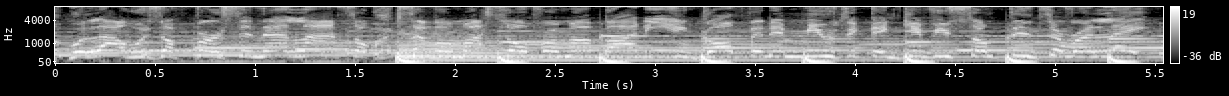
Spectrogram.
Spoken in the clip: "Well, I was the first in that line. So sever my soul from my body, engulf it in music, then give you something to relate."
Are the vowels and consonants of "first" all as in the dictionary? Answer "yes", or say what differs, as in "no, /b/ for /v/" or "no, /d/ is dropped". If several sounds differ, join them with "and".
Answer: no, /t/ is dropped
